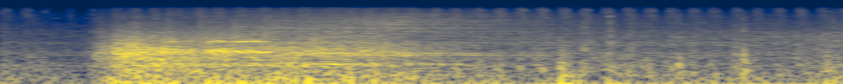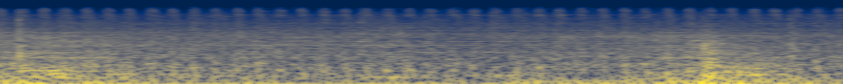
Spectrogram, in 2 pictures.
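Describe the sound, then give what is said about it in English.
Vehicles pull up through thick smoke: a loud engine roar and broad road noise surge in at the start, then settle into a steady low engine hum with a few scattered knocks. “The assassin's vehicles pull up in thick clouds of smoke.”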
